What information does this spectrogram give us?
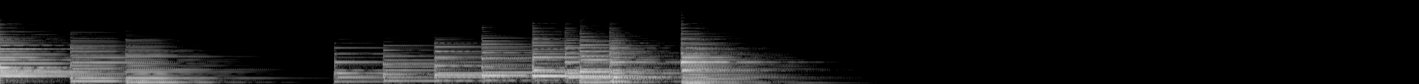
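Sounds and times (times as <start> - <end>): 
musical accompaniment: 0.0 - 2.4, 3.4 - 8.2.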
